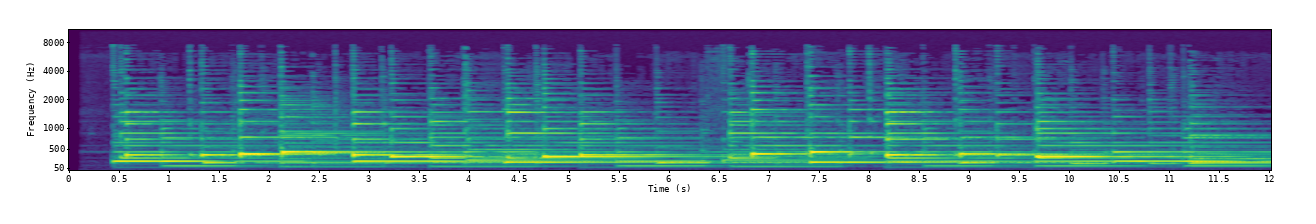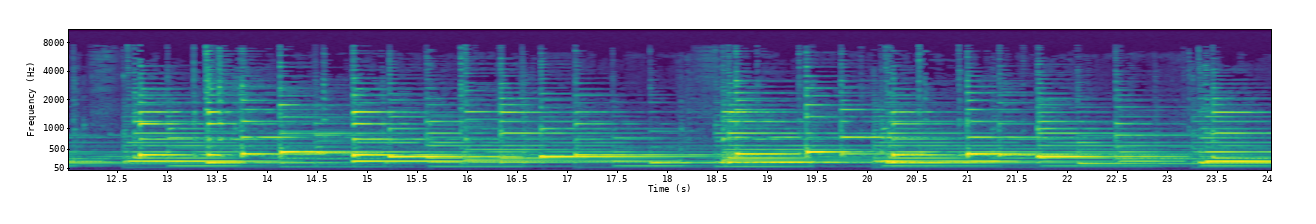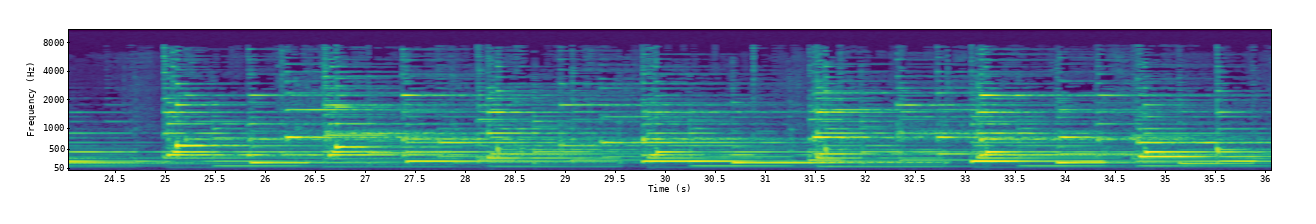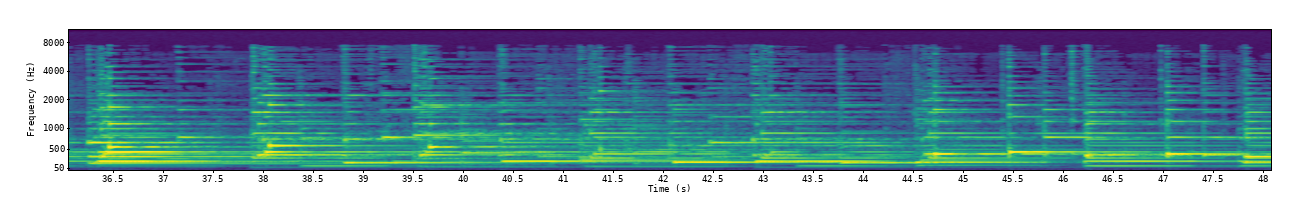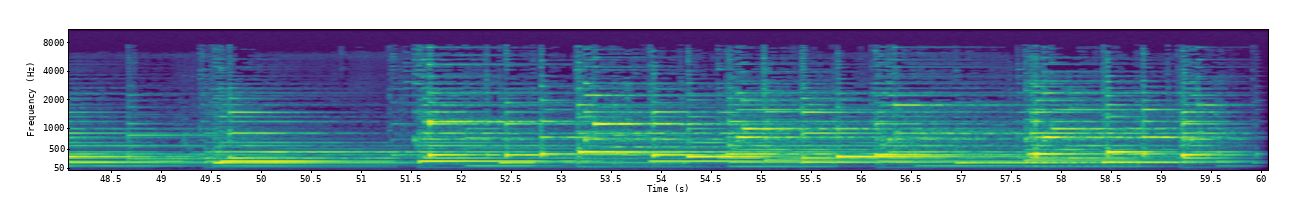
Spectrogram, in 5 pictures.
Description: Genre: Hymns, Praise and Gospel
